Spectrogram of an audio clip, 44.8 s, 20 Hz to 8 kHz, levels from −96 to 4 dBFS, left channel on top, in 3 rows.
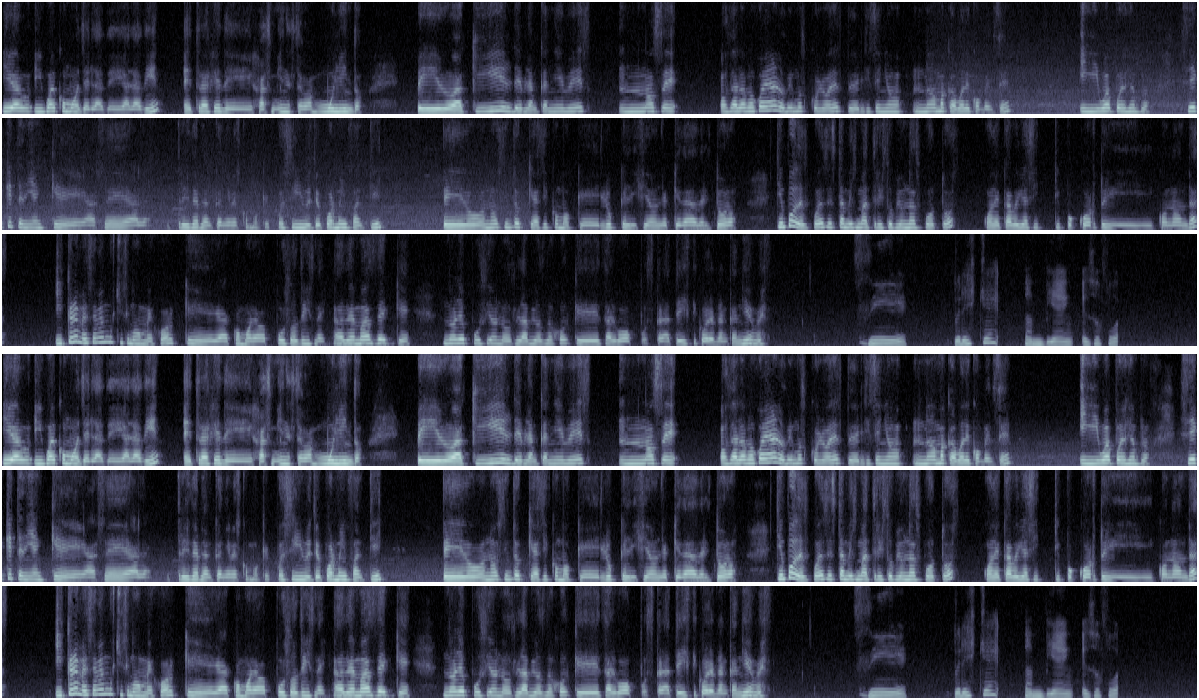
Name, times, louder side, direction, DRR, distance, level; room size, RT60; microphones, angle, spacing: voice 1, 0.0-2.0 2.3-4.5 5.2-7.3 7.7-8.4 9.0-12.6 13.5-14.3 14.8-16.8 17.1-19.7 20.4-24.1 24.6-26.8 27.2-29.9 30.5-35.0 35.4-39.4, right 3 dB, 30° right, 0.6 m, -26 dB
sound 1, 11.5-21.6, left 2 dB, 85° left, 4.9 m, -54 dB
voice 2, 40.5-41.2 41.8-42.3 42.7-43.8, right 1 dB, 15° right, 1.5 m, -34 dB
open air
head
